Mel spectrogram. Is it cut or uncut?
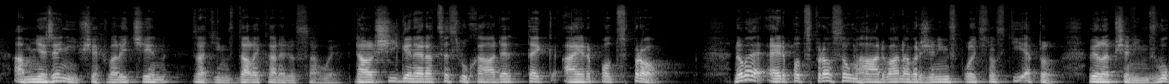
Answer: cut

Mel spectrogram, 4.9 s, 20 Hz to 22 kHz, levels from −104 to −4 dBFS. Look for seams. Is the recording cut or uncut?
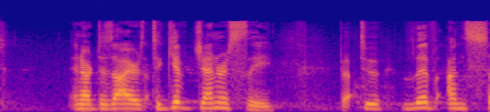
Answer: cut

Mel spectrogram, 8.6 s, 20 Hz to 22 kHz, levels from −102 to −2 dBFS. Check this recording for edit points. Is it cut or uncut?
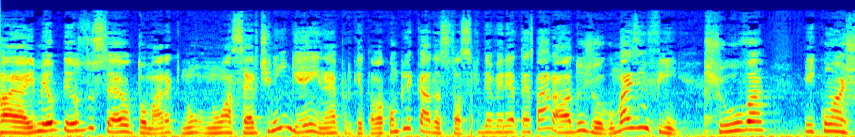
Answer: cut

